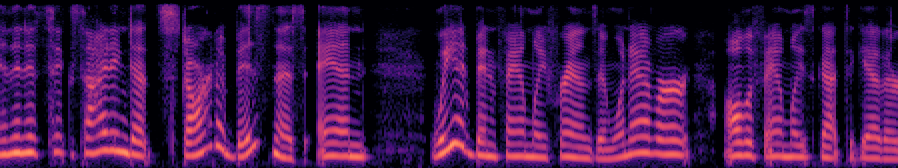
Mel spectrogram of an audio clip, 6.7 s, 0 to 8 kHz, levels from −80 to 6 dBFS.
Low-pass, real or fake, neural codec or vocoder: 7.2 kHz; real; none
